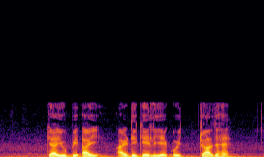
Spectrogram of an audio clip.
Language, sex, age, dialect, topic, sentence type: Hindi, male, 25-30, Awadhi Bundeli, banking, question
